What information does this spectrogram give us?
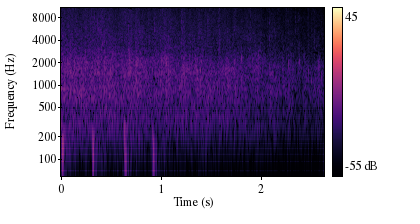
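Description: Congregation clapping hands during a church service: a dense, steady patter of applause that runs the whole time, with a few low thumps near the start.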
